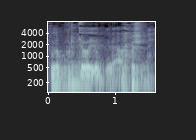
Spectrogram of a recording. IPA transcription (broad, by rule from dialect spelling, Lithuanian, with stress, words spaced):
nʊ kʊr tʲeːˈʋɐɪ jɛʊ ɡʲɪˈʋʲæːnoː ʒʲɪˈnɐɪ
